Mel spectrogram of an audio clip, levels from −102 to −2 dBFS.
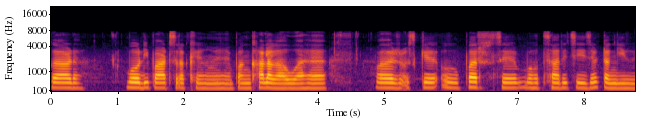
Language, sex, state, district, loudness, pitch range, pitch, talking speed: Hindi, female, Bihar, Darbhanga, -24 LUFS, 190-210 Hz, 205 Hz, 130 wpm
